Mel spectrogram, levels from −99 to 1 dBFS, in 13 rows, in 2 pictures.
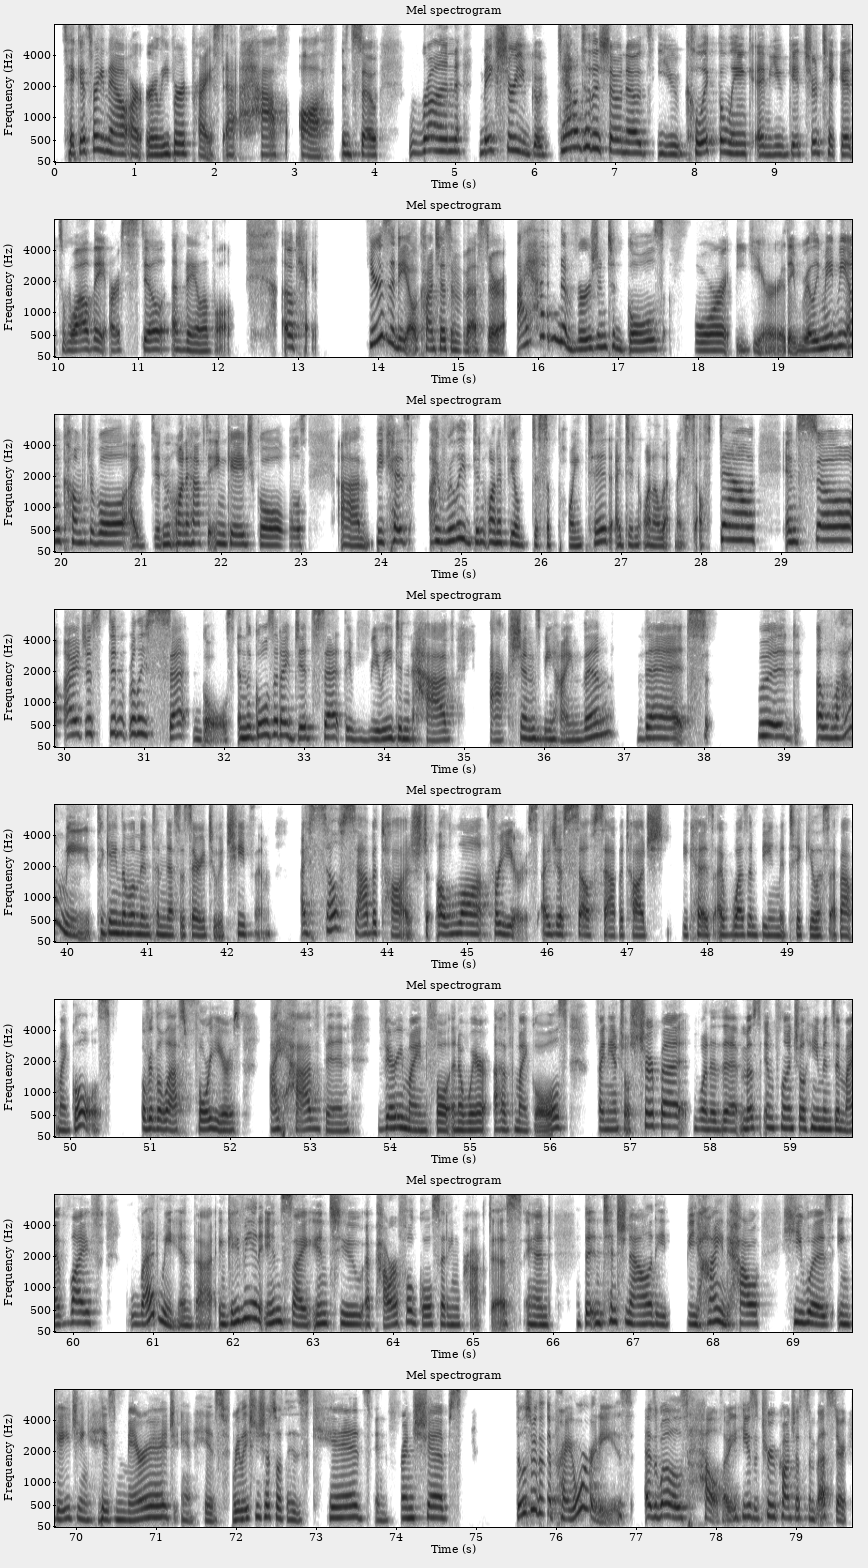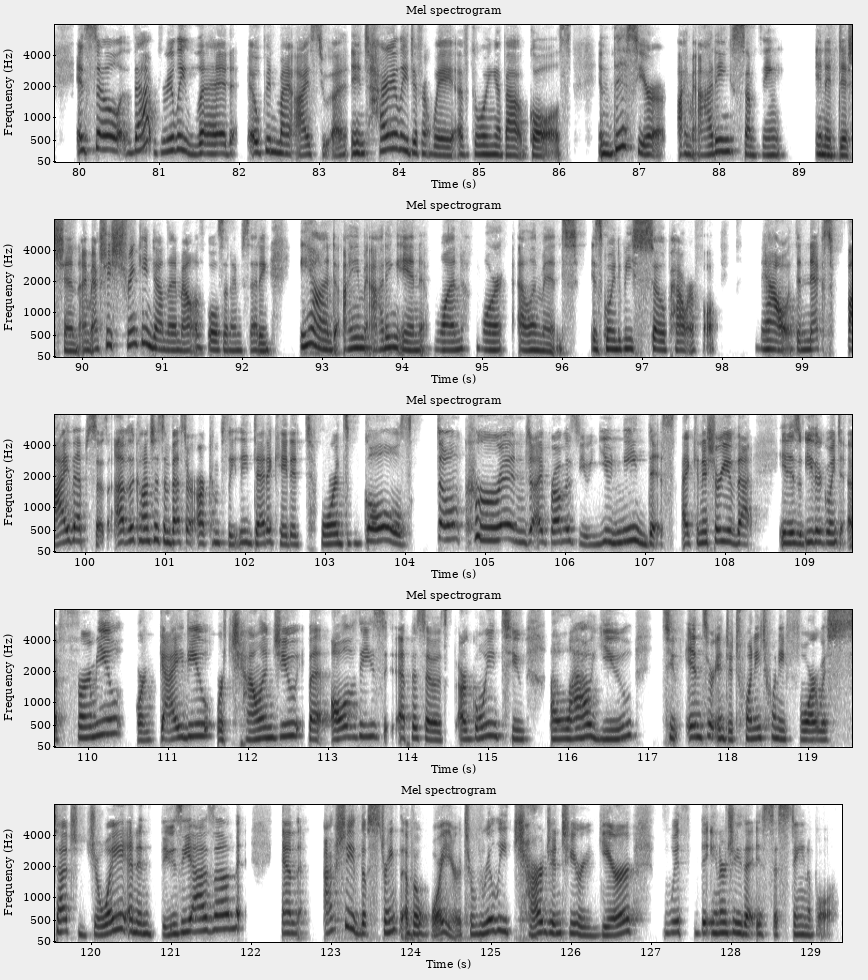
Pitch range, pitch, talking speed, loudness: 190-250 Hz, 215 Hz, 155 wpm, -19 LUFS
